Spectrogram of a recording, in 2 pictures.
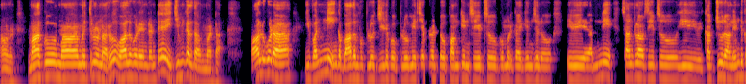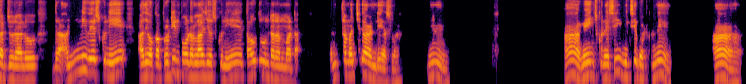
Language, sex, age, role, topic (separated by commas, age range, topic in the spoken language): Telugu, male, 20-24, host, సీజన్‌లో లభించే పదార్థాలతో మీరు చేసే కొత్త వంట ప్రయోగం ఏది?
